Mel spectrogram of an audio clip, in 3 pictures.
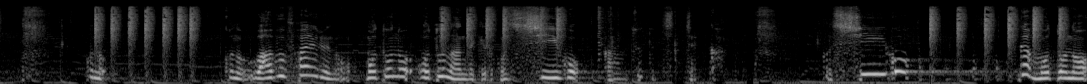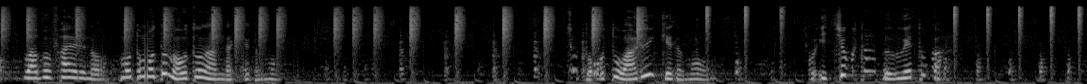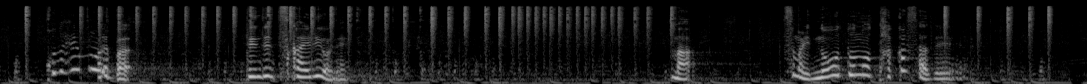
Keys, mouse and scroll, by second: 0.3 click, 1.3 click, 1.5 click, 1.6 click, 1.7 click, 3.2 click, 6.5-7.8 ctrl+middle drag, 6.5-7.3 ctrl+scroll up 1.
